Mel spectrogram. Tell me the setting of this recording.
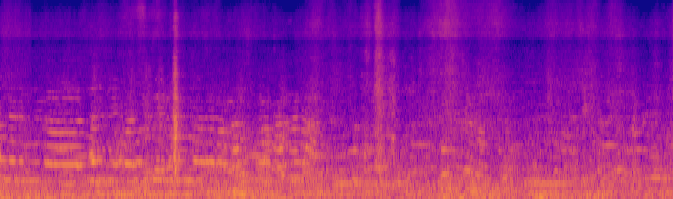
crowded indoor space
